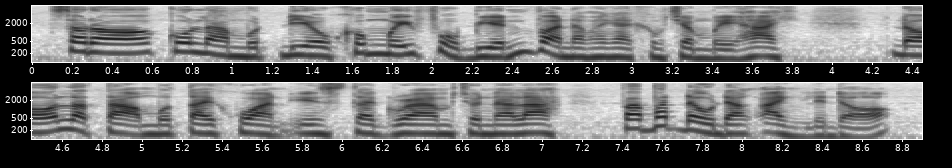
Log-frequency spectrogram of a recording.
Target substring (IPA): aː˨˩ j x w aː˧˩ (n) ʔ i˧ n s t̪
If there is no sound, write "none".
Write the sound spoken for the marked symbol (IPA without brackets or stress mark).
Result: n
